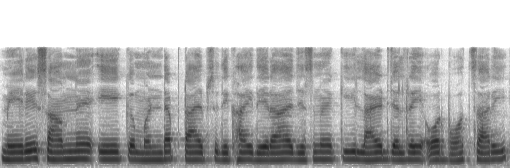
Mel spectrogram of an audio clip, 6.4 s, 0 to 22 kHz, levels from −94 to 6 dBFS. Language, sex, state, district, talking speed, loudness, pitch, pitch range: Hindi, male, Bihar, Katihar, 160 wpm, -16 LUFS, 140 Hz, 135-145 Hz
